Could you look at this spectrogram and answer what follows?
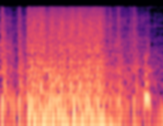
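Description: Rapid machine-gun fire in a World War II-style video game battle against German soldiers, loud and close, with dense overlapping bursts packed into about a second.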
